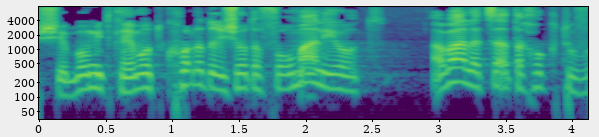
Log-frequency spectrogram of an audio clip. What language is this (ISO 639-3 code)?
heb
